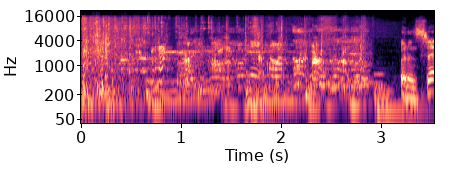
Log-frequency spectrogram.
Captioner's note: garbage disposal grinding credit cards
